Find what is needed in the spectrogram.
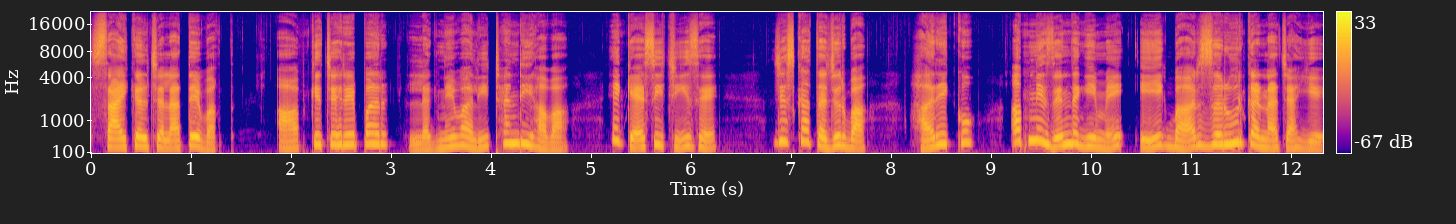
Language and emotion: Urdu, happy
